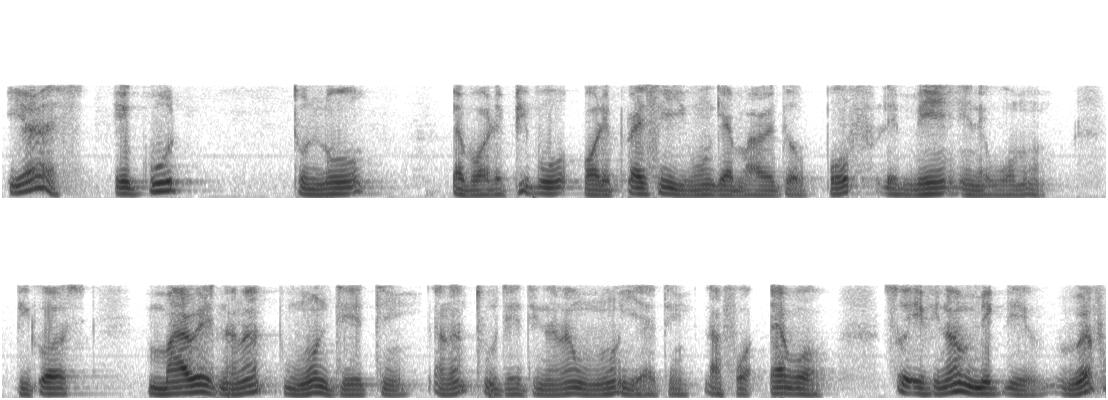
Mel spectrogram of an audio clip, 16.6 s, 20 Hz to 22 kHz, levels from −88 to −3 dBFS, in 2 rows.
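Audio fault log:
6.42–6.44 s and 9.98–10.00 s, packet loss with pitch repetition: each 20 ms gap, which fits a single lost packet, is filled by repeating the last pitch period. The result is a brief buzzy hold rather than a click or silence, and the telephone-band sound resumes smoothly.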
